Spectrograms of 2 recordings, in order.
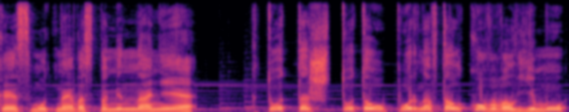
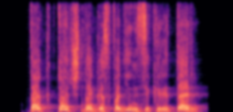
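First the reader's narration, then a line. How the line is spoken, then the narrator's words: Barking. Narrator (Russian): рявкнул он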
